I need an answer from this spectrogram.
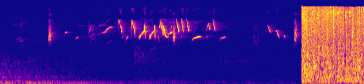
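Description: Birds chirping in a quick run of short, high, up-and-down chirps while a low noise fades out. About four and a half seconds in, a sudden loud burst of noise cuts in.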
